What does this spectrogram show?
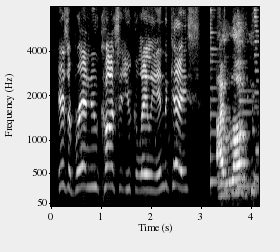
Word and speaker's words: ukulele: And remember, it's pronounced ukulele, not ukulele. That's the Hawaiian pronunciation, and it's not boxing related.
